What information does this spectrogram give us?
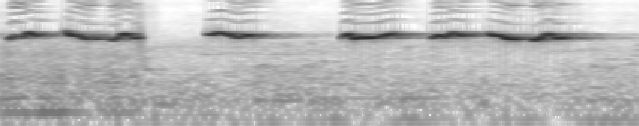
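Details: Pancawarna bird recorded as a tutor track, singing busily: drawn-out whistled notes near the same pitch, slightly wavering, in four bursts with short pauses between them.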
